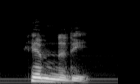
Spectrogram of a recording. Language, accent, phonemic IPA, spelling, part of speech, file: English, US, /ˈhɪm.nə.di/, hymnody, noun, En-us-hymnody.ogg
- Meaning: 1. The writing, composing, or singing of hymns or psalms 2. The hymns of a particular church or of a particular time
